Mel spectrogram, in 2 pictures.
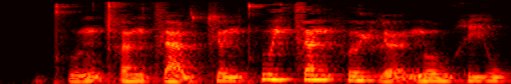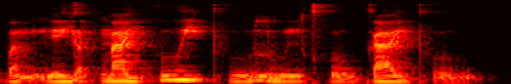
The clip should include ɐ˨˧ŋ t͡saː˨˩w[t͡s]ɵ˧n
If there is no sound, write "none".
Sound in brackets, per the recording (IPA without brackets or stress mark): t͡s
